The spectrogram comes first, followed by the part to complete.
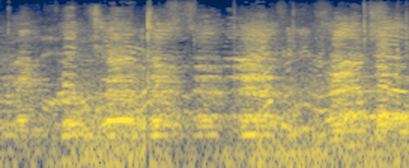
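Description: A group of children singing a Christmas carol together, mixed with crowd chatter.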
